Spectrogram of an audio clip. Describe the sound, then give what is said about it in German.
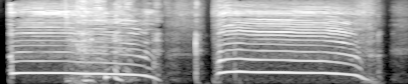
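A voice imitates the party horns of children at a party with two long, buzzy, steady blasts, each about a second, ending in a drooping pitch fall, loud and nasal with a brief pause between. “und den anderen Tag kamst du rein, da standen da so Kinder mit so Tröten”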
